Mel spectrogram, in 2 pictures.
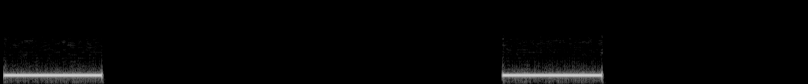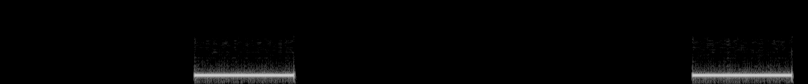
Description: Ringback tone (Europe, 425 Hz).
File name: out- -2002- - - .148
